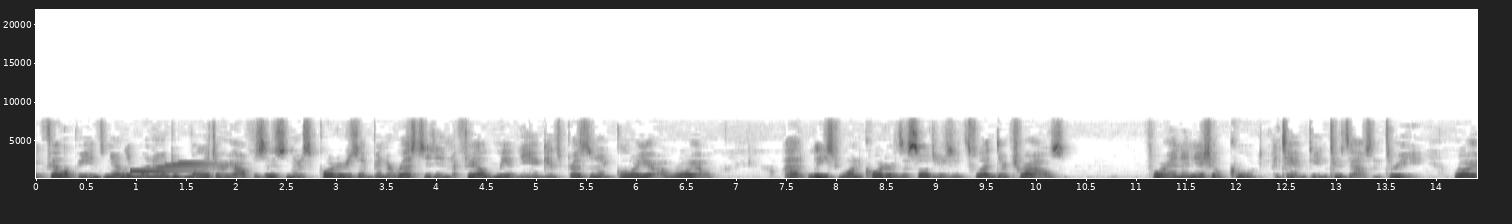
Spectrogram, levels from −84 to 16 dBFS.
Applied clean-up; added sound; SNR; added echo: classical method log-MMSE.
